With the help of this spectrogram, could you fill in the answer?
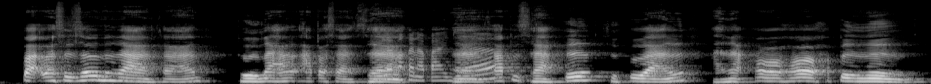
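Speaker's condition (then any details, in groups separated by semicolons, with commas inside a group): Tongue cancer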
